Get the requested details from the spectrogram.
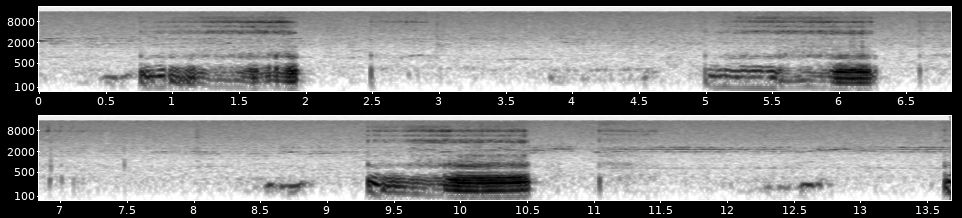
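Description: An English Bulldog snores loudly in its sleep, with rough, rattling breaths every few seconds.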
